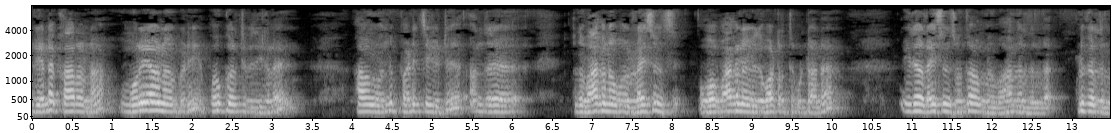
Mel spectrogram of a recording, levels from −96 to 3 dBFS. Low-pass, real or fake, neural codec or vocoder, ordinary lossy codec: 7.2 kHz; fake; vocoder, 24 kHz, 100 mel bands, Vocos; MP3, 32 kbps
